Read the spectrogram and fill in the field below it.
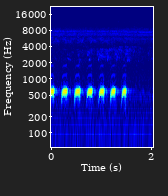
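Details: Juvenile white-eared brown dove, called alimokon, in a short burst of seven soft, low, rounded notes spaced evenly about a quarter second apart, with a constant high hiss behind.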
